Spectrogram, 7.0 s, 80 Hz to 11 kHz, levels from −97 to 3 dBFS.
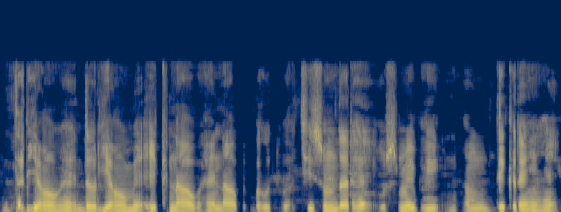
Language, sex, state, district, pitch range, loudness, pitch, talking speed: Hindi, male, Bihar, Sitamarhi, 95-115 Hz, -19 LUFS, 105 Hz, 160 wpm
